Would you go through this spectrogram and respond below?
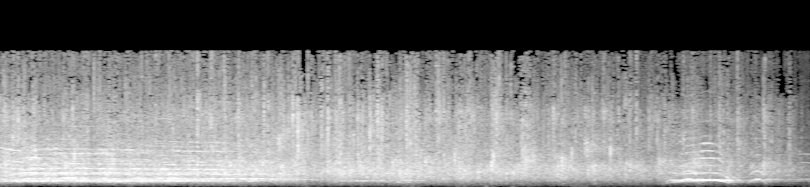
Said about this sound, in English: And please keep that applause going for the incredible …!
